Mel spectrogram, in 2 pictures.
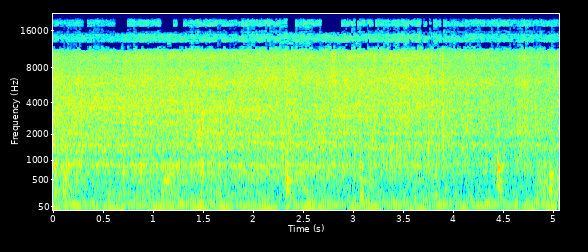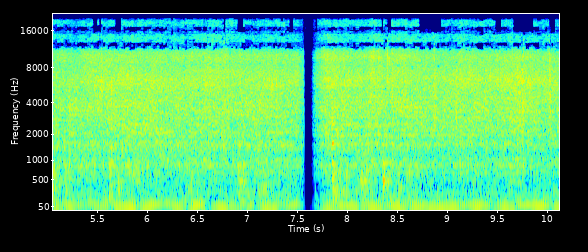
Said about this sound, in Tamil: இந்த போஞ்சிக்காய் போடுவோம். நல்லா வதக்கி விடுவோம்.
